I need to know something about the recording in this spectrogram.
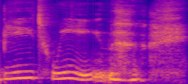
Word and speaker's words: between: The word between is pronounced with stress on the second syllable, tween. So that be prefix in this word can be reduced to an between.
